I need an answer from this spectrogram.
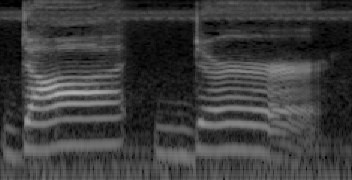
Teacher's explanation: notice the t changes to d in american english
